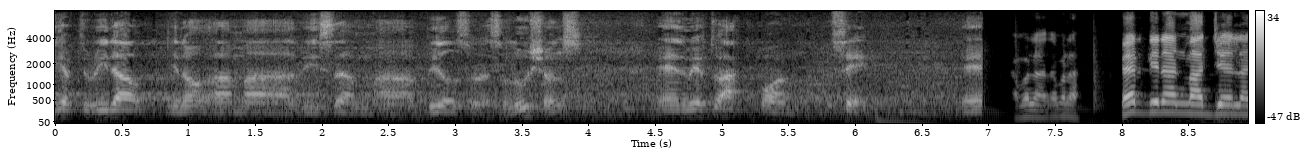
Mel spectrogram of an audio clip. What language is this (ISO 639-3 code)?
fil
